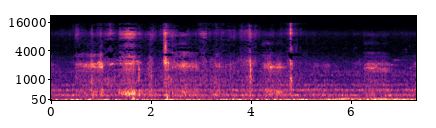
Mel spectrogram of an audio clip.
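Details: Western honey bees (Apis mellifera) working blossoms on flowering trees in a Romanian village give a steady, low droning buzz, with a few soft clicks and rustles.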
